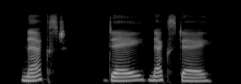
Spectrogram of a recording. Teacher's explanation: the T sound is dropped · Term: சவுண்ட் டிராப்பிங்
